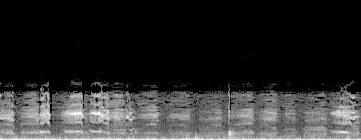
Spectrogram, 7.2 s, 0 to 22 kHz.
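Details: Nest box of a saker falcon, feeding on 17 June 2018, 10:31: a burst of harsh, repeated calls opens, the middle goes quieter, and a few more rasping notes close, all above a deep continuous rumble.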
